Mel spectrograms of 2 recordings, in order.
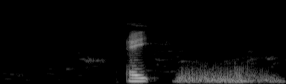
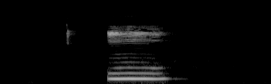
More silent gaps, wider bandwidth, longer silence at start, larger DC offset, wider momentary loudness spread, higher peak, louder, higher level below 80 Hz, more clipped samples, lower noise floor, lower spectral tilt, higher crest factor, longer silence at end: neither; second, 7.4 kHz vs 10.5 kHz; first, 1.25 s vs 0.65 s; neither; second, 16 LU vs 24 LU; about the same, -10 dBFS vs -10 dBFS; second, -32 LUFS vs -24 LUFS; about the same, -72 dBFS vs -76 dBFS; neither; about the same, -74 dBFS vs -74 dBFS; first, -7 dB/octave vs -3 dB/octave; first, 26 dB vs 20 dB; second, 0 s vs 1 s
